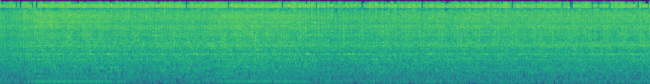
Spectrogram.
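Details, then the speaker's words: Lab test with excess propane fed into the intake: petrol engine idles roughly with a lumpy, surging hum from an over-rich mixture, stumbling until it eventually stalls. "you can hear the rough idle takes a little bit of time but eventually with too much propane in the"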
